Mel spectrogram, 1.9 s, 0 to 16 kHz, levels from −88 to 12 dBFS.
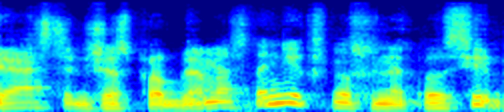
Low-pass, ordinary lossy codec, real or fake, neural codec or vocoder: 14.4 kHz; AAC, 64 kbps; fake; codec, 44.1 kHz, 2.6 kbps, DAC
